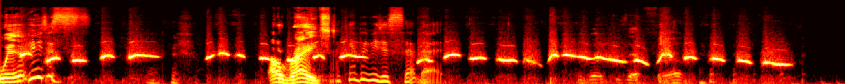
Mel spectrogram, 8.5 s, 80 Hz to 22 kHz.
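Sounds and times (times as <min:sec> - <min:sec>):
speech: 0:00.0 - 0:00.9, 0:02.7 - 0:04.5
person whistling melodic notes: 0:00.0 - 0:08.0.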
